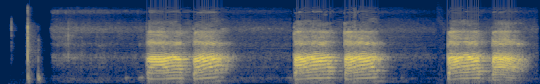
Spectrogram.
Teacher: so ba is produced at the very front of the mouth. So there's a bilabial sound. The lips are brought together for the b sound.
